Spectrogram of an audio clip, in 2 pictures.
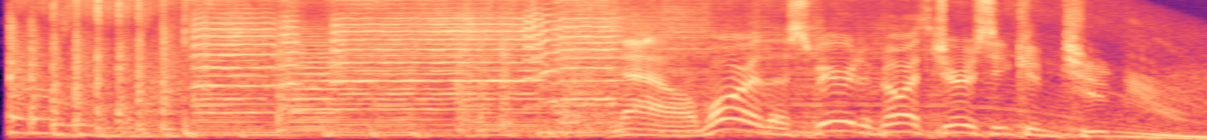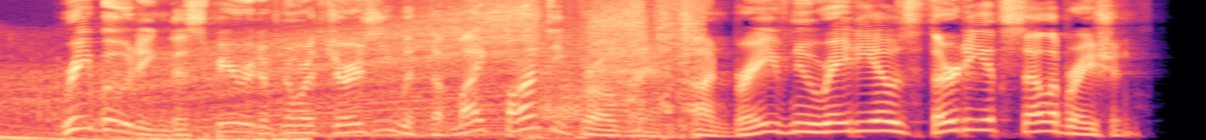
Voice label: name shout; Hit Radio; Reboot

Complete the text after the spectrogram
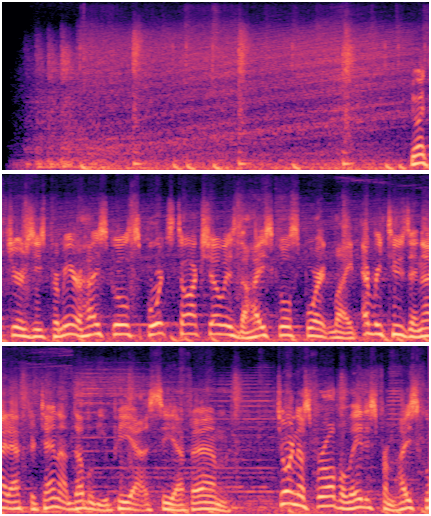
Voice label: PROMO High School Sportlight

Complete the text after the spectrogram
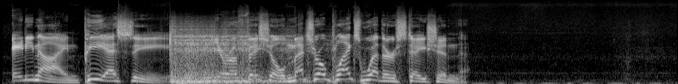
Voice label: SWEEPER Metroplex Weather

